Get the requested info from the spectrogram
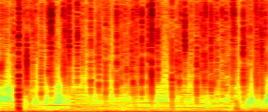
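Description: Hot oil crackling and spitting as sliced onions fry in a wok, a dense run of sharp pops with one louder pop just after the start. Soft background music plays underneath.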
